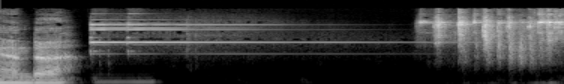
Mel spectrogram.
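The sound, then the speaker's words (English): A dinner bell rings once with a bright, clear strike and a tone that slowly fades over about two seconds. A brief voice comes just before it, and a rustling, jingling noise follows. “And the dinner bell just rang, which means it's time for me to give the dog the treat, which means I didn't plan my recording well.”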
